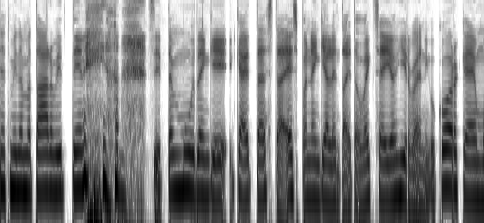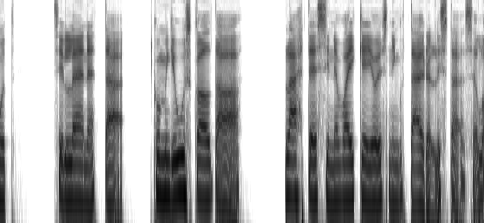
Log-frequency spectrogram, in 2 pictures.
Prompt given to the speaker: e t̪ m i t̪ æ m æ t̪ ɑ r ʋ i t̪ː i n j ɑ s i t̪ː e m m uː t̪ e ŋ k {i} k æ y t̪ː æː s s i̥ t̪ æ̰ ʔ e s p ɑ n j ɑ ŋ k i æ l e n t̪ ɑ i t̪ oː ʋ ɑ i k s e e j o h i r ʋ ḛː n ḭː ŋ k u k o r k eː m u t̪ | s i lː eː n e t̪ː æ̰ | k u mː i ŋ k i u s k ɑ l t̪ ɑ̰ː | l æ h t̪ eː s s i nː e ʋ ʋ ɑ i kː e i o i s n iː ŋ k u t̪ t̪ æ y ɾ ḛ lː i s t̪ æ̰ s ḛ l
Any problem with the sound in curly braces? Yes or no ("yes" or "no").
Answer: no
